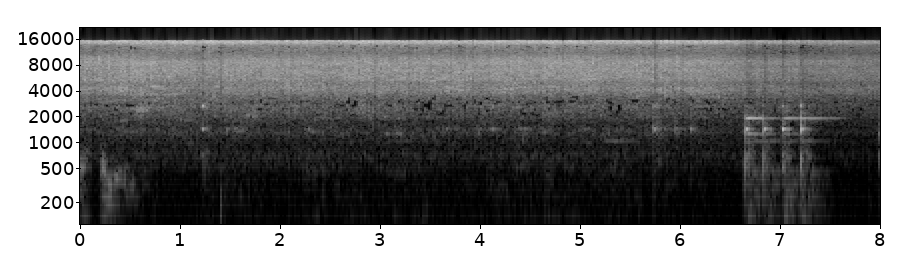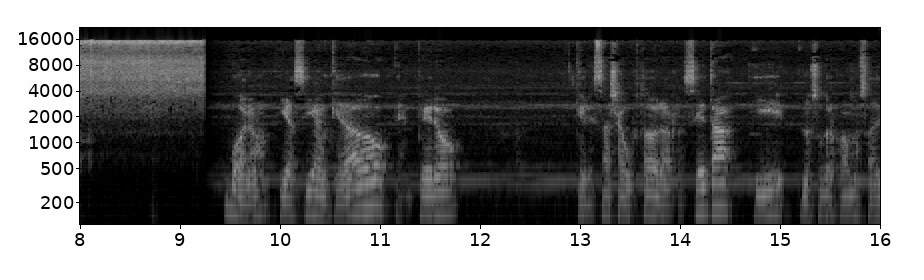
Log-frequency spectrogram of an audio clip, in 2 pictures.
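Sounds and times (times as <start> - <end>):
nuts sizzling in hot oil: 0.0 - 9.3
sharp ringing knocks: 6.6 - 7.5.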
